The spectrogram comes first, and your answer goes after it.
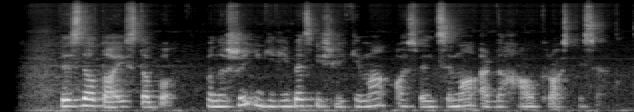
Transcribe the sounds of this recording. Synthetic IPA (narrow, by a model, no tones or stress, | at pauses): ʋʲɪzʲd̪ʲeːlˠt̪oːiːˑst̪ɐbʊ̰ | pɐnɐʃɐɪʔiːɡʲiːʋʲiːbʲeːsɪʃʲlʲɪkʲɪmɑːoːsʲʋʲɛnʲt̪sʲɪmoːʔɐɾd̪ʲɐxɐlˠkɾo̰ːsʲt̪ʲisʲɛ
